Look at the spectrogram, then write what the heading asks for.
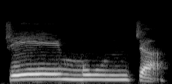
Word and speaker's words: Yemoonyah: But the last name is Yemoonyah.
